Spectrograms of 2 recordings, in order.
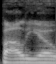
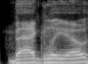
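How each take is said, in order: First: The name is said with Italian pronunciation. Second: The name is said with American pronunciation. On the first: This is how the name is said in Italy. "Baglio would be the Italian pronunciation" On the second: This is the name the bearer chooses to use in America. "Matt chooses to be called Baglio"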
